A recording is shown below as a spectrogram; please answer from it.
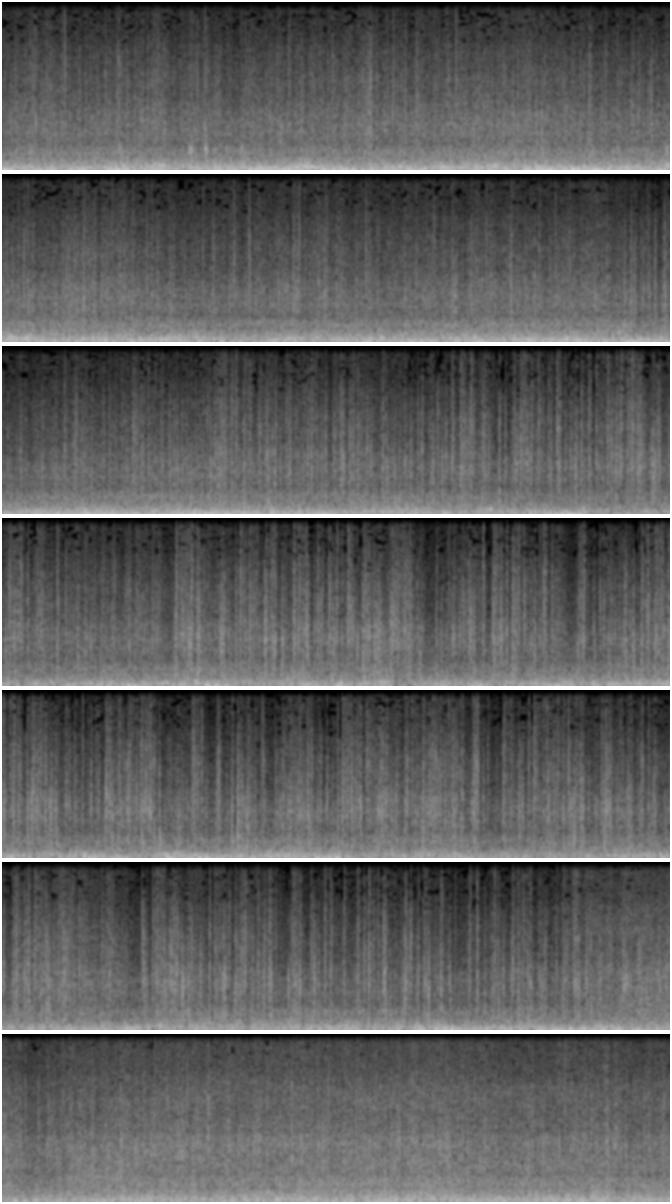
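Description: Heavy rain drumming on a moving car's roof and windscreen, heard from inside the car, with steady road and engine noise underneath.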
